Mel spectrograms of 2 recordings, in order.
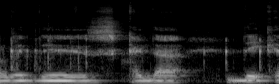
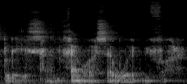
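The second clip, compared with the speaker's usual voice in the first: quiet aside; 2 semitones lower, 11 dB quieter, faster than usual. Real, not acted. Aside after vegan joke.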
